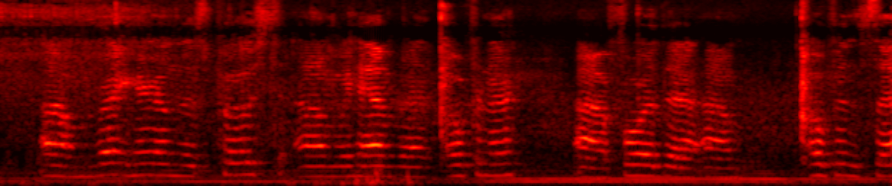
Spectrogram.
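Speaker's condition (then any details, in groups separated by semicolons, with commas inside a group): ALS; starting to lose voice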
